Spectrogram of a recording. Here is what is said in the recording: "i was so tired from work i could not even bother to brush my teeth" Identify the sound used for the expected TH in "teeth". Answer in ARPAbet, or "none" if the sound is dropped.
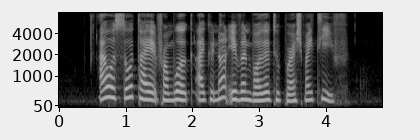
F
